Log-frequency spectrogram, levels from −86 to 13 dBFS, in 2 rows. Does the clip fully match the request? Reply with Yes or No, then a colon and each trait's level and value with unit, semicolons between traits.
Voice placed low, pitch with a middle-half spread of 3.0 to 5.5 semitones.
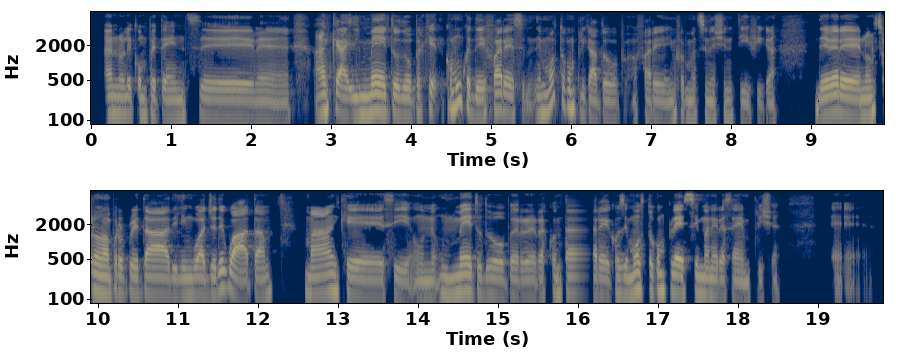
No: low, 120 Hz; narrow, 2.5 semitones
